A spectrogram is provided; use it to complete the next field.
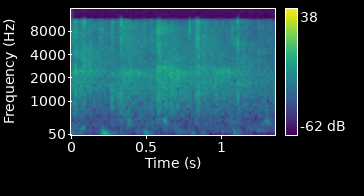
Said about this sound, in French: Vous pouvez vous applaudir pour rester actif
